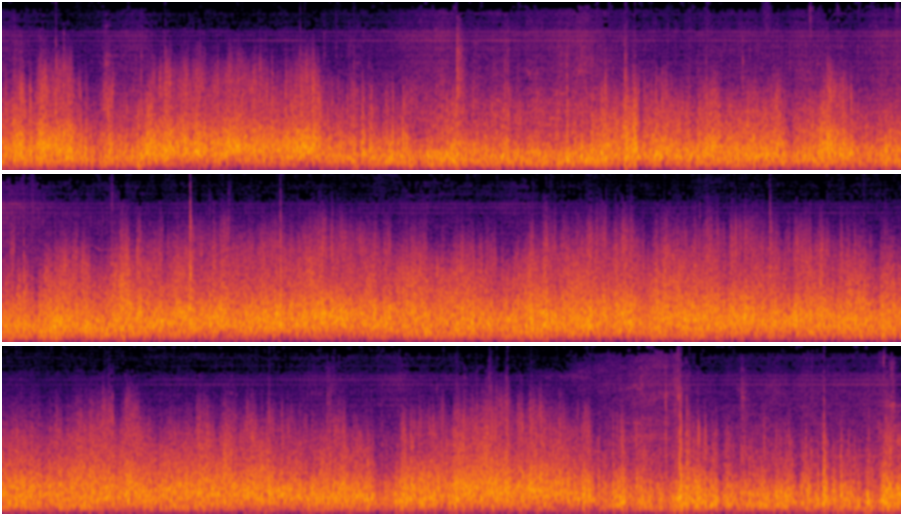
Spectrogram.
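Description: Wind blowing across the microphone: a steady rushing noise.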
